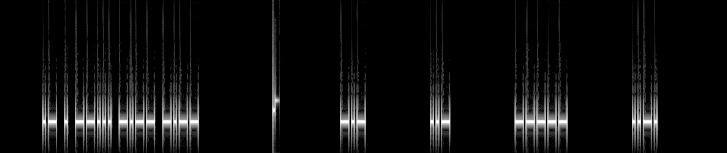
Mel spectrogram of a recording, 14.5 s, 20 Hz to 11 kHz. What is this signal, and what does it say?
Morse code, heard as a keyed tone, about 22 wpm, spaced as for 10 wpm, 700 Hz. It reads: AE7YY KU0F
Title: USA Call Signs - 8x Character Spacing - 22wpm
